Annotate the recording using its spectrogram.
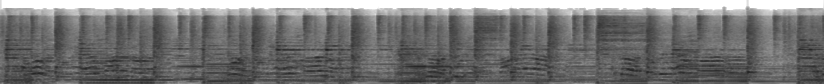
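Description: Live rock band playing at full volume: drum kit beating a steady rhythm of kick and snare under electric guitars and bass guitar, with bending melodic lines on top.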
